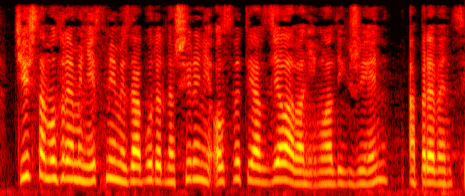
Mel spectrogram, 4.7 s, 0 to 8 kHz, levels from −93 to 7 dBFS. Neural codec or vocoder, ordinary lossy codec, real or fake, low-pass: vocoder, 22.05 kHz, 80 mel bands, Vocos; none; fake; 7.2 kHz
